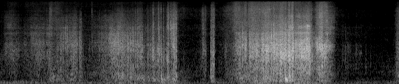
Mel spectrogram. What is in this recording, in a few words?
crunchy snow being packed together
